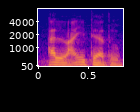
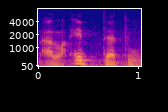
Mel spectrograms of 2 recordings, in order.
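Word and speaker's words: العدة: Al-idatu bacanya al-idatu bukan al-iddatu ya.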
